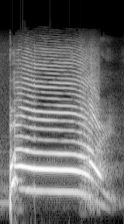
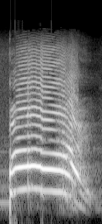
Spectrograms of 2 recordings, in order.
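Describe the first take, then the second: Both takes have the same delivery.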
